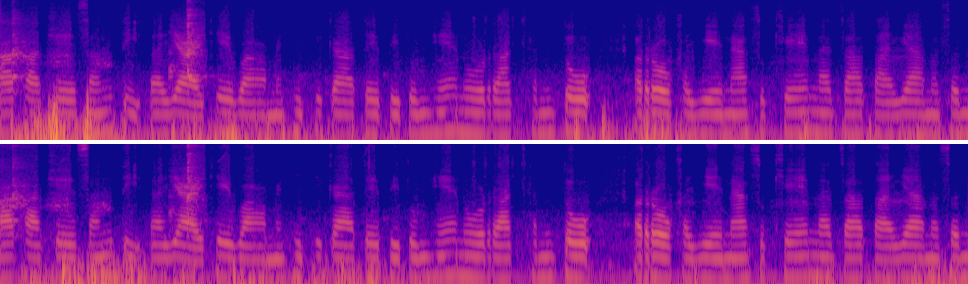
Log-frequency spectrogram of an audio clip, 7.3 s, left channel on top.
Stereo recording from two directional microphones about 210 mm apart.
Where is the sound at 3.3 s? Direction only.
15° right (ahead or behind).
